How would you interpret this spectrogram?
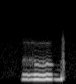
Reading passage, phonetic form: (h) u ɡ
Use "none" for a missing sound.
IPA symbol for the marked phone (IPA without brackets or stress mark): ɦ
